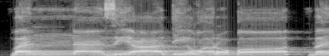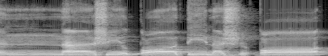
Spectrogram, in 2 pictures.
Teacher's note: نون مشدد ہے، ہم اس کو غنہ کر کے پڑھیں گے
